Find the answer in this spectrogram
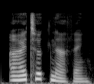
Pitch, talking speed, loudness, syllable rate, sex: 170 Hz, 190 wpm, -17 LUFS, 5.3 syllables/s, female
